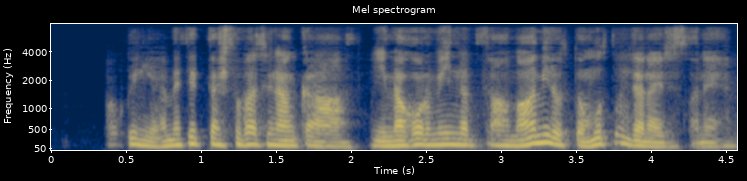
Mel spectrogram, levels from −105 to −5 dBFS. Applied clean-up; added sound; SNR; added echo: neural mask model DeepFilterNet 3.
